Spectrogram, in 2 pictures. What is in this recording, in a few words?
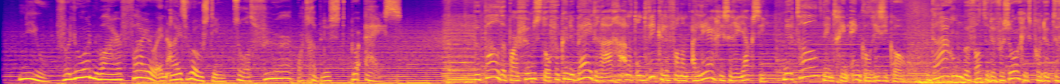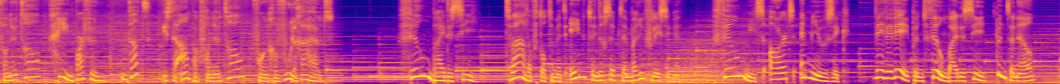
Dutch warm, female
